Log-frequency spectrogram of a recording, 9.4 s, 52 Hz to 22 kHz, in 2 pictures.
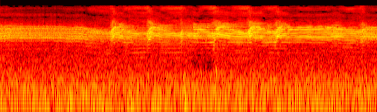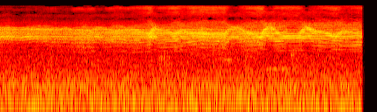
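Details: Cicadas fill a church garden with a steady, high, shimmering buzz that swells and pulses throughout, recorded Tuesday, July 28, 2020, in midsummer.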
